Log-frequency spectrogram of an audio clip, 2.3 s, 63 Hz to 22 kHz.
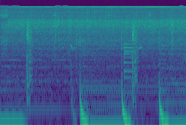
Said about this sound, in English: As soon as the olive oil is warm, I'm going to add 1 diced onion, white onion or yellow onion, and 2 cloves of minced garlic. I'll just stir that up until the onion starts to sizzle.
